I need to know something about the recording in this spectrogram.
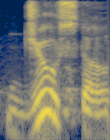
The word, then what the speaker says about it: giusto: Now, I'm distorting this for singing. Why? I'm distorting the U. I'm making the U longer than speech. Giusto. That's the way you sing it. When you speak, you can say giusto.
